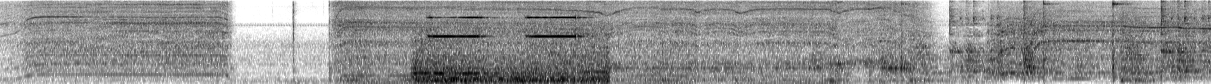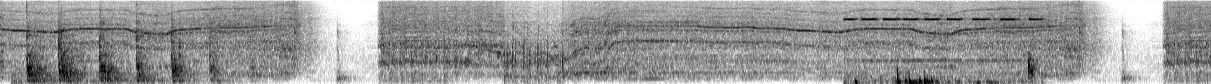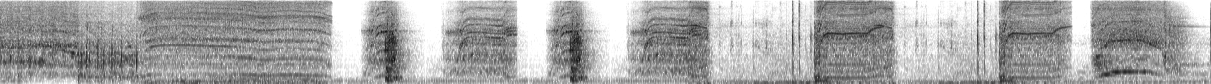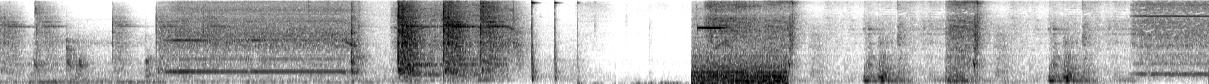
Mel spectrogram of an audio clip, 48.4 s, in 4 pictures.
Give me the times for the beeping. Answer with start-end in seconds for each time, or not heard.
4.1-6.1, 20.6-22.6, 43.2-44.2.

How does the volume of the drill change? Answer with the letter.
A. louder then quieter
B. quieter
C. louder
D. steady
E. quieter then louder
D.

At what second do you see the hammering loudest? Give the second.
40 s.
